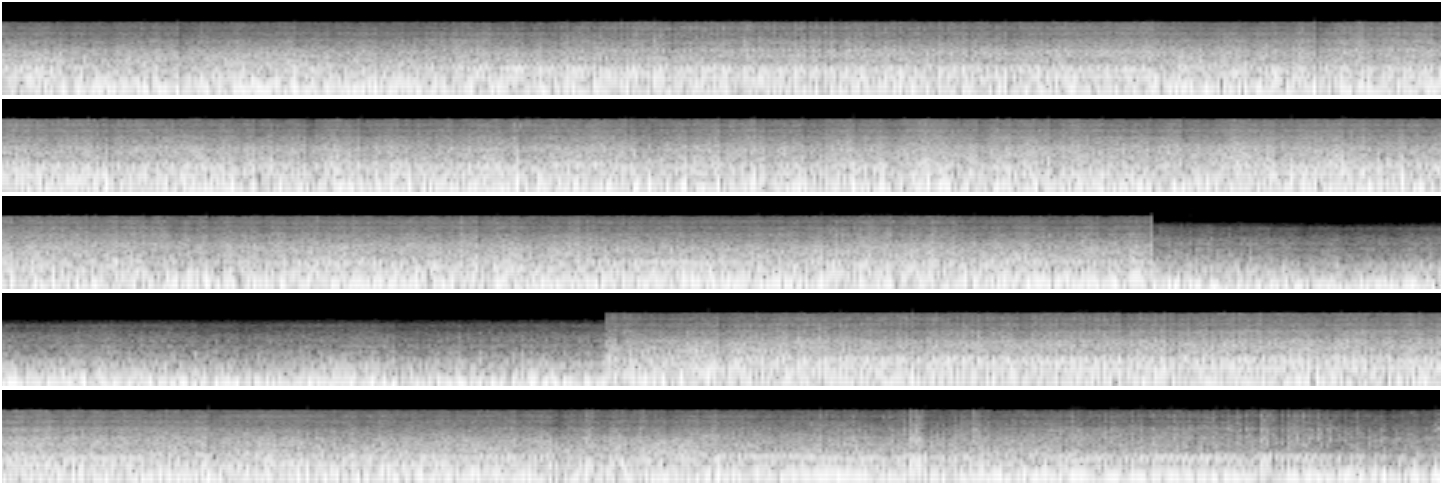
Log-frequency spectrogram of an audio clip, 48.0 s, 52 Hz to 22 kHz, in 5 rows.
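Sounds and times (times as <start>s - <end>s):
motorcycle engine running: 0.0s - 27.4s, 32.1s - 47.9s
rush of wind noise: 0.0s - 47.9s.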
